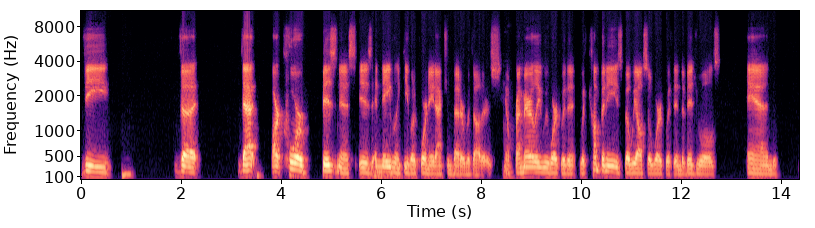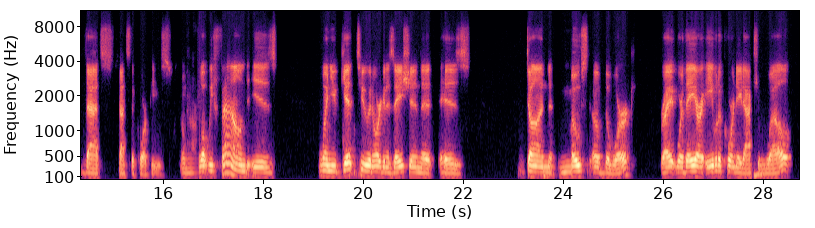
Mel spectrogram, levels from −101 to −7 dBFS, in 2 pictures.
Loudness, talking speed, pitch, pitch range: -18 LUFS, 130 wpm, 100 Hz, 90-110 Hz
